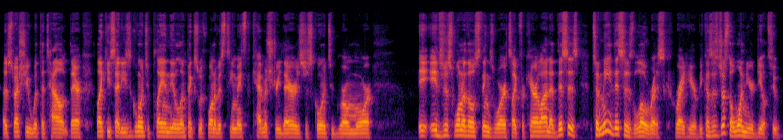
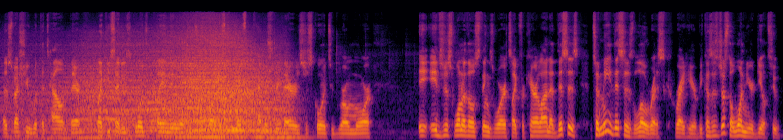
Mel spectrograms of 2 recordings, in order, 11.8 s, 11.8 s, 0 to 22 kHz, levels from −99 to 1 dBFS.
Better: first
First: none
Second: traffic noise; very loud; until 7 s; 2 dB above the speech

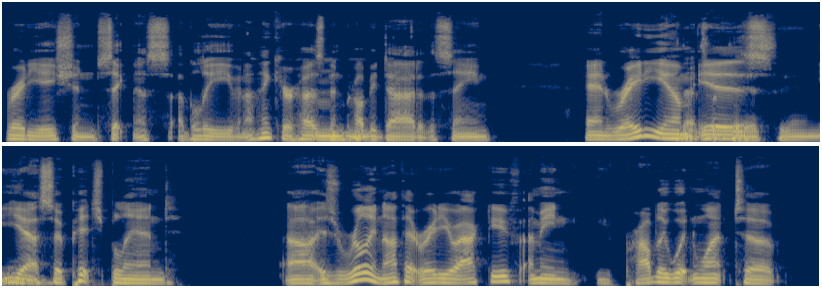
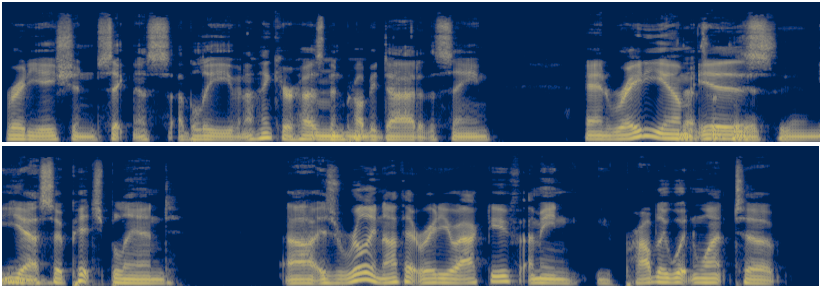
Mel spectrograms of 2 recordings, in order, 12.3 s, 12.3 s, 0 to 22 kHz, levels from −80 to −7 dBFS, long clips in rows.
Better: neither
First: none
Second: none

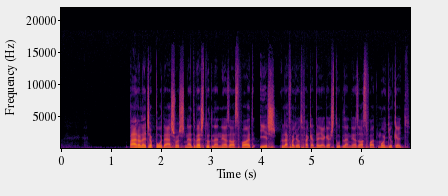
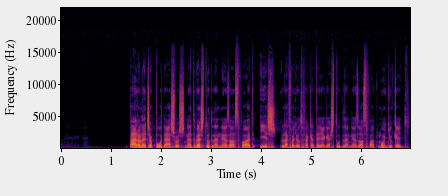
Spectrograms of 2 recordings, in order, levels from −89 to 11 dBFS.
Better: neither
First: dog barking; noticeable; at 4.5 s; peak 9 dB below the speech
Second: dog barking; noticeable; at 4.5 s; peak 9 dB below the speech

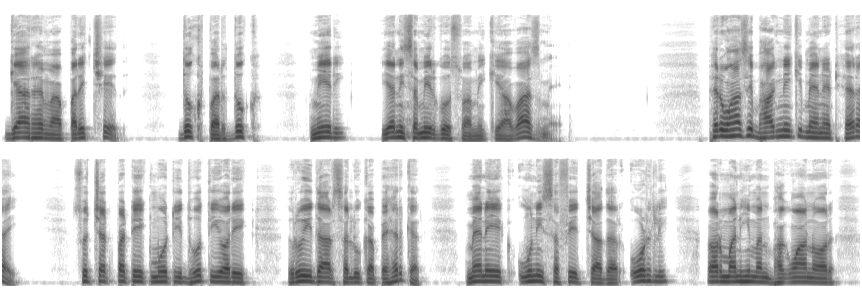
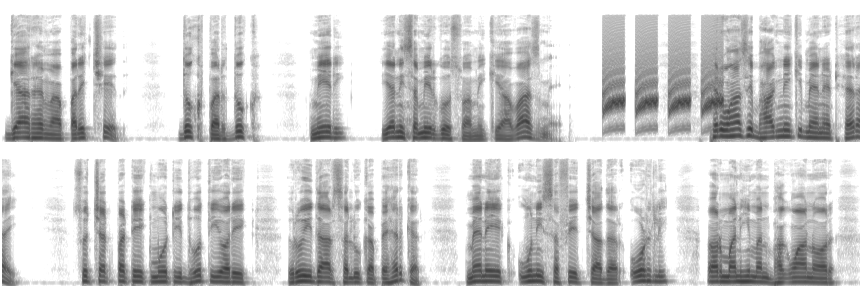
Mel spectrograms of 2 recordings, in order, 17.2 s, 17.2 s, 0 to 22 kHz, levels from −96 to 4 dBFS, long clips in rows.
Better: first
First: none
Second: alarm; loud; from 6 to 7 s; peak level with the speech

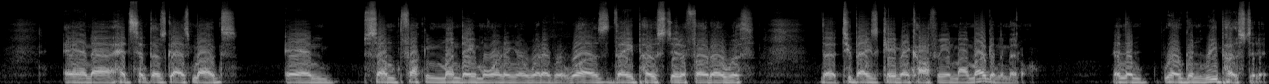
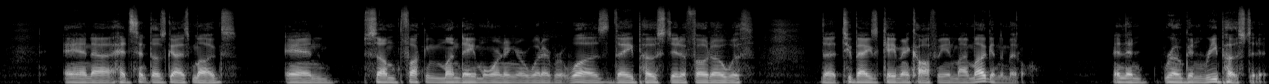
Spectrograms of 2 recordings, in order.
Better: second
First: distortion; heavy; 6 dB below the speech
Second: none

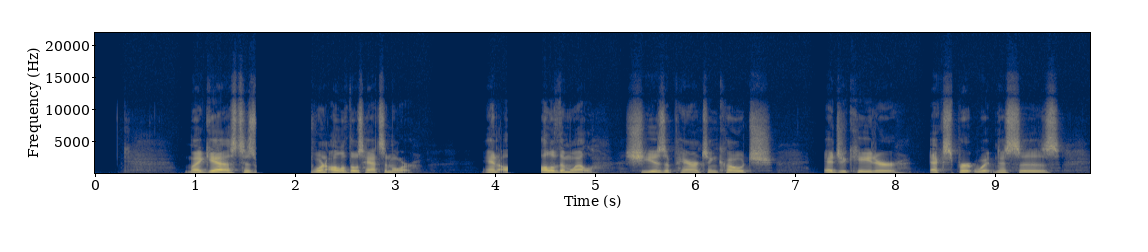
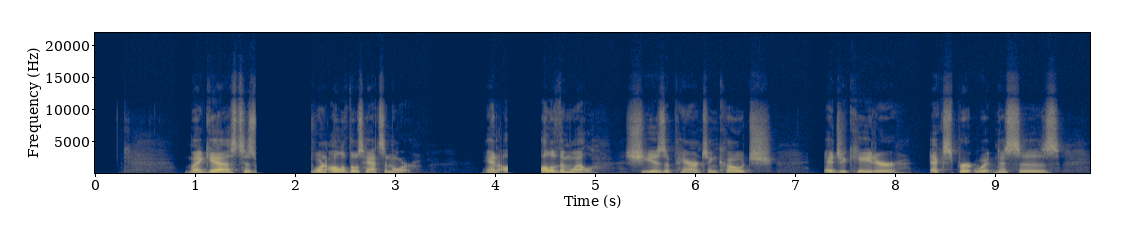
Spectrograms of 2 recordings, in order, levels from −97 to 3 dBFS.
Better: neither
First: audio freezing; at 1.5 s for 0.5 s and at 4 s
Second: audio freezing; at 1.5 s for 0.5 s and at 4 s

